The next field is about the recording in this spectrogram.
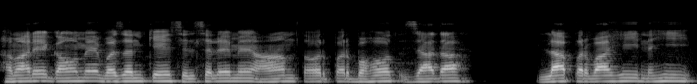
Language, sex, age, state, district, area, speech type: Urdu, male, 30-45, Bihar, Araria, rural, spontaneous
